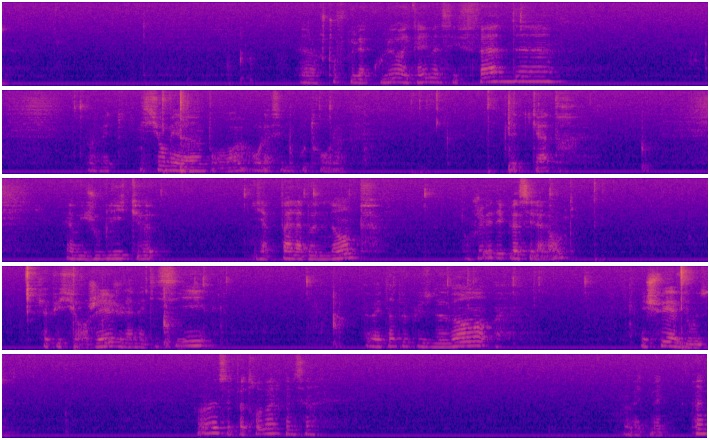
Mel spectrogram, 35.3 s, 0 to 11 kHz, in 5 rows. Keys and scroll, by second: 1.3 Escape, 11.3 shift+., 21.9 g, 22.4 g, 28.0 F12.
